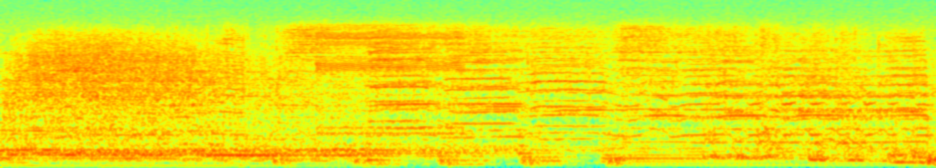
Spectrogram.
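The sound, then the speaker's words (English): A loud gong sound effect fills the whole stretch with a dense, shimmering crash that sustains for several seconds, its ringing overtones steadying into a lingering metallic hum. No one speaks over it. “I'm including that sound effect.”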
